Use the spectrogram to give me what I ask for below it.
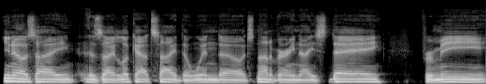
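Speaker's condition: No condition

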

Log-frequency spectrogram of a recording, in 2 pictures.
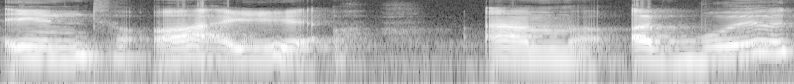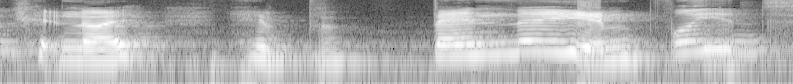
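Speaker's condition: Cerebral palsy; speech obviously affected

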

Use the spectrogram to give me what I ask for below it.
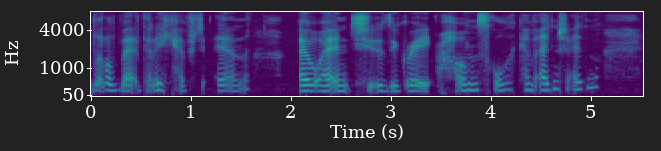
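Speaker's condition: Spasmodic dysphonia; voice may sound like glitching audio, shaky, likened to NPR host Diane Rehm

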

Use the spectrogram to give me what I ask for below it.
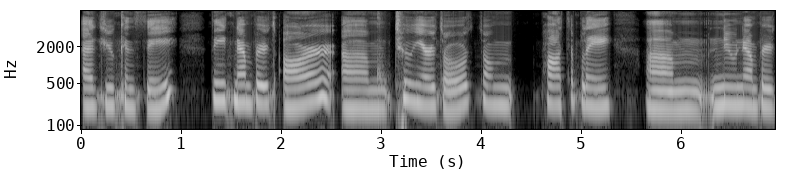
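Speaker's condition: Profound hearing loss; hearing aid right ear only

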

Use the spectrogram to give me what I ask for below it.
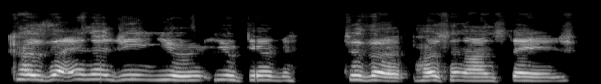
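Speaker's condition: Speech impediment from birth; oxygen loss at birth

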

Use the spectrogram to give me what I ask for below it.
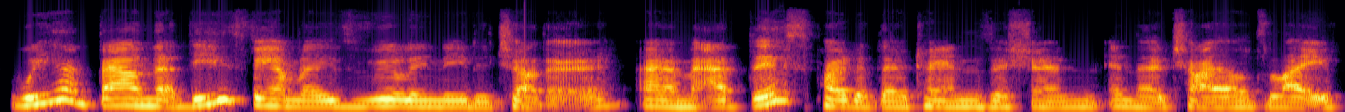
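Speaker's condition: Hearing loss with cochlear implant; recent cochlear implant surgery, decided on implant because hearing had decreased

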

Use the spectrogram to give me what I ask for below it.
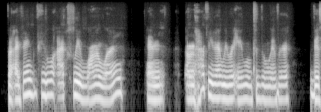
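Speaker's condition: Spinal muscular atrophy; needs help with all physical activities, use of only a couple fingers, power wheelchair, Dragon NaturallySpeaking

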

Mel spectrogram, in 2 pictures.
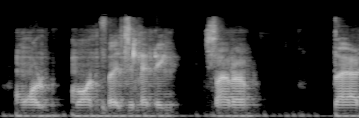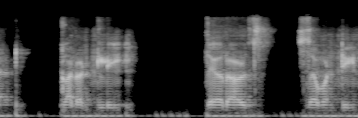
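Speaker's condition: Laryngectomy for vocal cord cancer, stage 4 vocal cord cancer; speaks with electrolarynx; lost natural voice

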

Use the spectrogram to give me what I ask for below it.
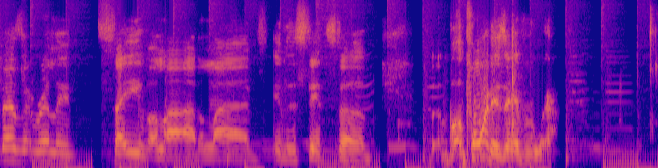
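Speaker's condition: No condition

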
